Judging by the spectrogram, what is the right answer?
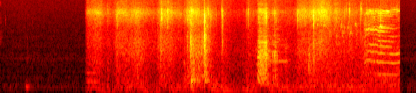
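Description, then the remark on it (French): A cat meows loudly and insistently over a dense, noisy background, with drawn-out, wavering cries that end abruptly after several seconds; no one speaks. “Ici, on miaule toujours pas.”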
